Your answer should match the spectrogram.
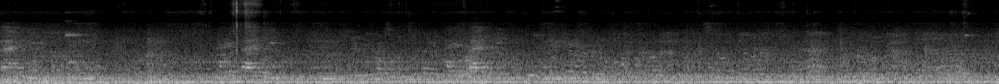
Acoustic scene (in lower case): subway station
